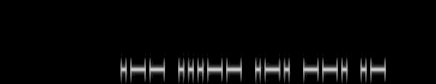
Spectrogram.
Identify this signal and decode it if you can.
Morse code, heard as a keyed tone, about 25 wpm, 700 Hz. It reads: W3RGA
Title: K1USN SST QSO Practice - 25wpm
